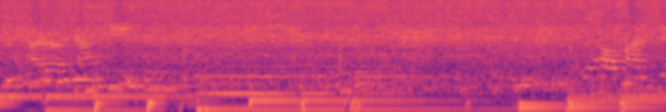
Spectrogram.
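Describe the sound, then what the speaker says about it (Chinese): King oyster mushrooms stir-fried with seasoning in a pan give off a steady, close sizzle with stirring and scraping throughout, and a low tonal hum runs underneath. "调味料炒匀后，放入杏鲍菇。 翻炒，炒出食材的香气。"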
